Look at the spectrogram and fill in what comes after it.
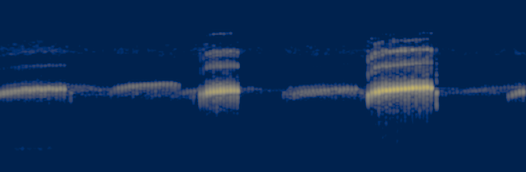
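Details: Wheatbelt frogs in a garden, Great Southern, Western Australia: soft, steady pulsed trills roughly a second each alternate with two louder, rasping trills from a closer caller, repeating in a loose chorus.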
